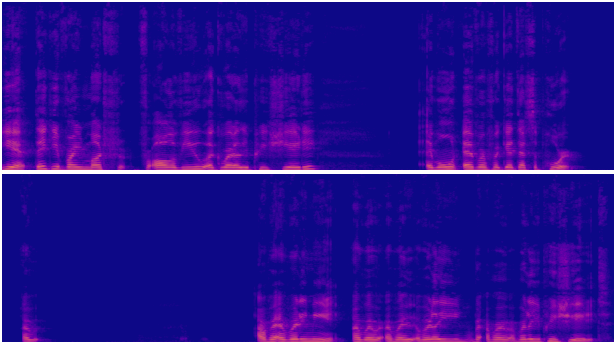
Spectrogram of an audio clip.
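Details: Adult male with a self-described speech impediment, which can make his speech sound like he is skipping words; stuttering with word repetitions.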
